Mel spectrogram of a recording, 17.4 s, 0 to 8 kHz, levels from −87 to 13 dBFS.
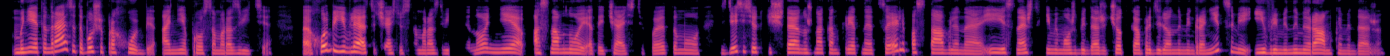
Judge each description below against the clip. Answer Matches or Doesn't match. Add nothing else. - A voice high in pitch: Doesn't match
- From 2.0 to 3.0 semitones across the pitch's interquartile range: Doesn't match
